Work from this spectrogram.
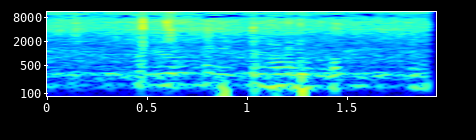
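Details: Low droning hum from a mass of honeybees at big nests hung on a palm-garden tree during honey collection. Thuds and brushing sounds from nearby work overlay it.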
